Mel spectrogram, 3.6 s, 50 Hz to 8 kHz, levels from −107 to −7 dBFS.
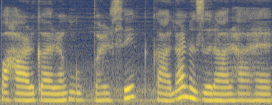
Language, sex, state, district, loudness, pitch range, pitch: Hindi, female, Chhattisgarh, Raipur, -17 LUFS, 185-200 Hz, 190 Hz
